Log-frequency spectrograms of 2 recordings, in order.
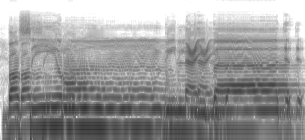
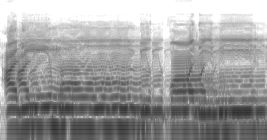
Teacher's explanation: هذه الميم التي ظهرت من الإقلاب بعدها باء تخفى بين الشفتين، يسمى إخفاء شفوي، سيأتي هذا الموضوع في في أحكام الميم الساكنة.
